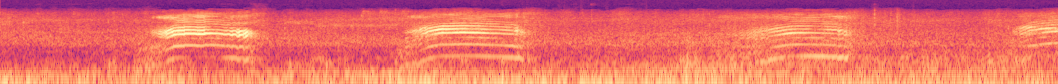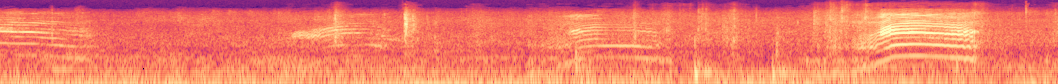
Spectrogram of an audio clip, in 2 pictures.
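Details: A stray cat followed outdoors gives seven clear, bowed meows, each rising then falling, roughly every one to one and a half seconds, over a steady low background rumble; filmed with a GoPro.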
